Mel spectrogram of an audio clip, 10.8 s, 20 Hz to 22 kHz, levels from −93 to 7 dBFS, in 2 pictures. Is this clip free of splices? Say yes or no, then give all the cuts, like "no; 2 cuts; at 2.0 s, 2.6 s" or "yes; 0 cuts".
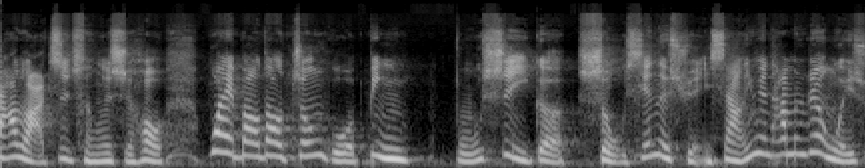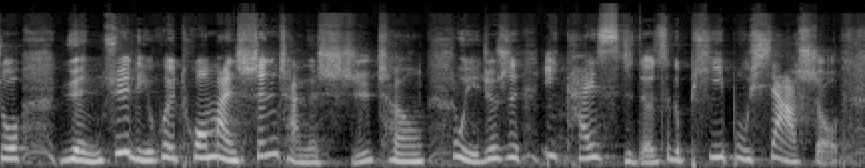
no; 1 cut; at 8.2 s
